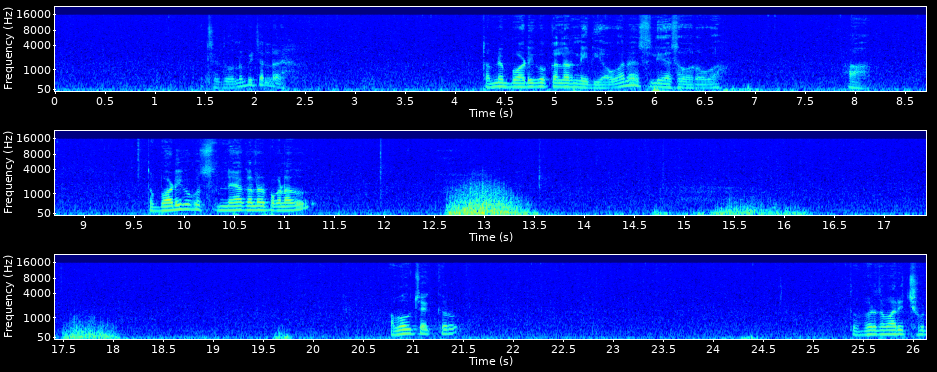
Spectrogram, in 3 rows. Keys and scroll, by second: 14.2 ctrl+shift+Left, 19.0 ctrl+s, 20.1 alt+Tab.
